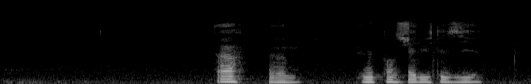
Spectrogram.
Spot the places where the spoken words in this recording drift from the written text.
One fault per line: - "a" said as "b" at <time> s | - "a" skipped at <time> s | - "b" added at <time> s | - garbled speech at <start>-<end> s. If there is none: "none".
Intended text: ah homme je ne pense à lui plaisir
none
